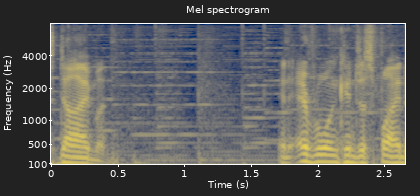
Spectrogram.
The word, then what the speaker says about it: Daimon Hellstrom: The Marvel character, the son of Satan, Daimon Hellstrom, his name is not Damon, his name is not Damien, his name is Daimon.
